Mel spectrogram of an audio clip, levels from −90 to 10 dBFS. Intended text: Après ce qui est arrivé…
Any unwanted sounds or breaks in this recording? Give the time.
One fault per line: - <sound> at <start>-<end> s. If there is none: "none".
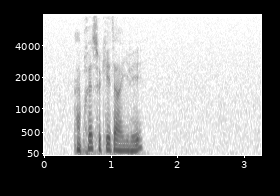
none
